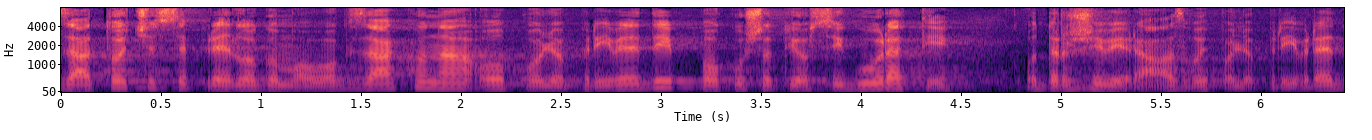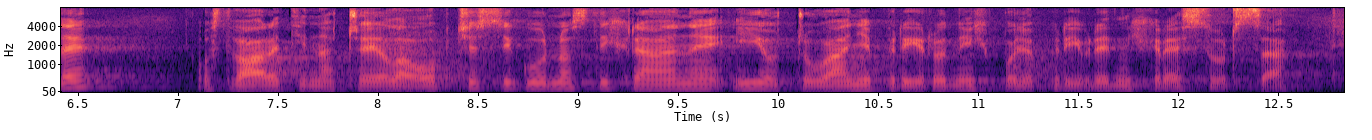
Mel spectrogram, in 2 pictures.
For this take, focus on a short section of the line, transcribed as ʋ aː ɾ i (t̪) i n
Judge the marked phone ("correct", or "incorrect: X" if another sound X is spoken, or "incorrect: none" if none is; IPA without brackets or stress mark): correct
